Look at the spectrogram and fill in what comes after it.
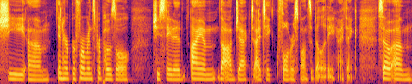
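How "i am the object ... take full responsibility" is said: normal talking voice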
